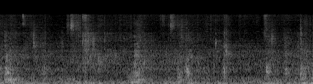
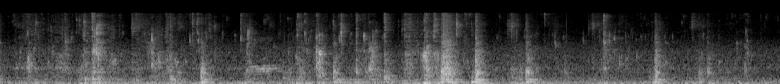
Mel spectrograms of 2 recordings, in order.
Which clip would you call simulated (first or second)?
first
